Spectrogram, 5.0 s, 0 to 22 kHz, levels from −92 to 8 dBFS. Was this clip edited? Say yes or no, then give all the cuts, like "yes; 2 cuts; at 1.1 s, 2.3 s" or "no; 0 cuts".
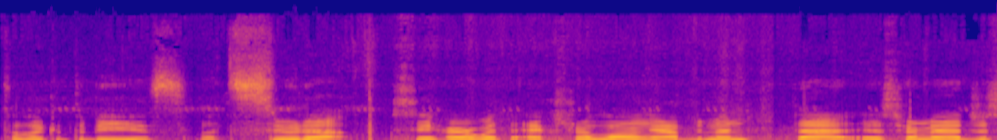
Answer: yes; 3 cuts; at 0.9 s, 2.0 s, 3.8 s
